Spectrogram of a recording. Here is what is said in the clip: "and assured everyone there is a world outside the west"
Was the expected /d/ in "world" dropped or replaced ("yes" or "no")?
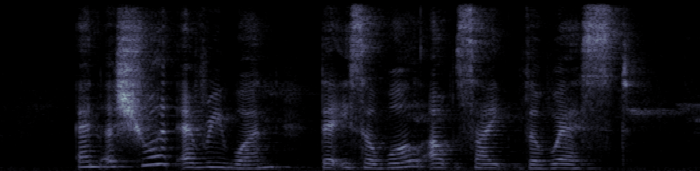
yes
